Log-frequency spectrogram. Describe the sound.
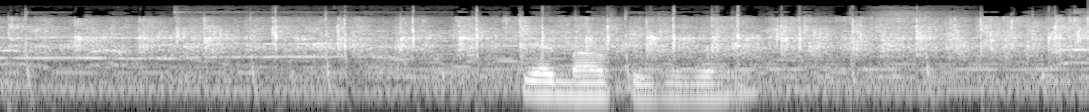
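A crowd claps steadily in a dense, crackling wash of applause that runs the whole time, with a man's voice speaking briefly over it.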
